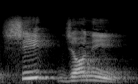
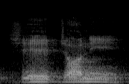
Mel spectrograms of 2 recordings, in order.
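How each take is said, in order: First: High, loud, drawn-out call; stretched-out, raised calling tone; calling a sheep. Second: Slow imitated sheep call, unraised; drawn-out call at an ordinary pitch; calling in another tone. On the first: Acted. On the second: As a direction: mimic the call in an altered voice. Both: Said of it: "he can even hear the intonation, the tone".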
